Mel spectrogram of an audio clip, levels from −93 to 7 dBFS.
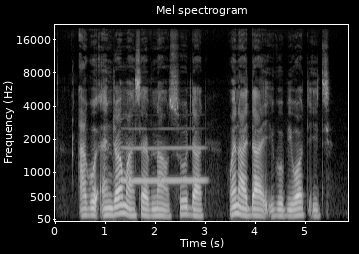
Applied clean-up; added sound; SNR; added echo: none; Wind instrument, woodwind instrument; 10 dB; none.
